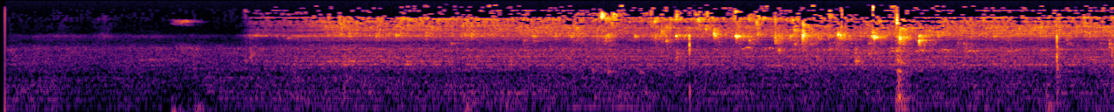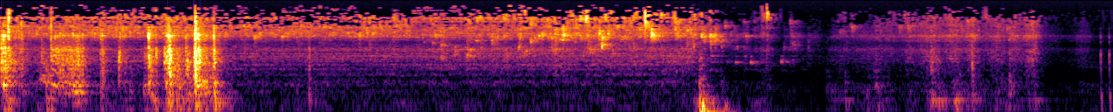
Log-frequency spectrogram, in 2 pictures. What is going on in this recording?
While I was washing my hands I closed the window and dried of my hands.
